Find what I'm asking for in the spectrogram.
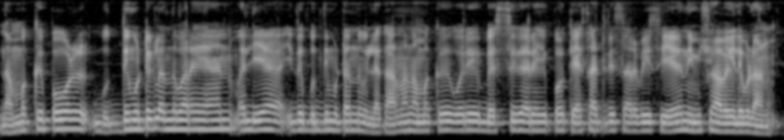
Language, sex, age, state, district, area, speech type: Malayalam, male, 18-30, Kerala, Kollam, rural, spontaneous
